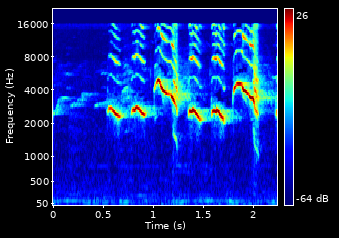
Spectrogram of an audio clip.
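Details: Female Oriental magpie-robin calling to lure other magpie-robins into singing and shrieking; seven loud, rich slurred notes, mostly level then dipping, a few sweeping downward from higher pitch, given in quick succession after brief silence.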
